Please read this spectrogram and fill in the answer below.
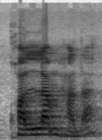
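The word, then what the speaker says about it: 관람하다: পাশে আছে খল্লাম হাদা পরিদর্শন করা, নিউনের পরে রিউল আছে, দুইটাই লয়লা উচ্চারণ করতে হবে।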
